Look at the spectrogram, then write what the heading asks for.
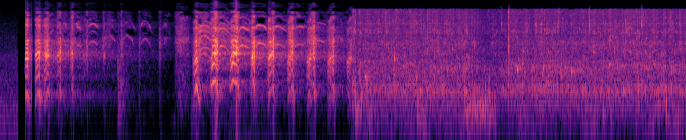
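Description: Quick bursts of high-pitched laughter for the first few seconds, then a steady wash of swimming-pool water.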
